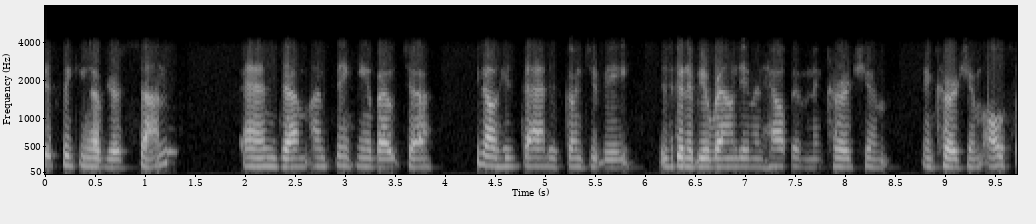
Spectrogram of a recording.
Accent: Canada; You know, I'm a Canadian

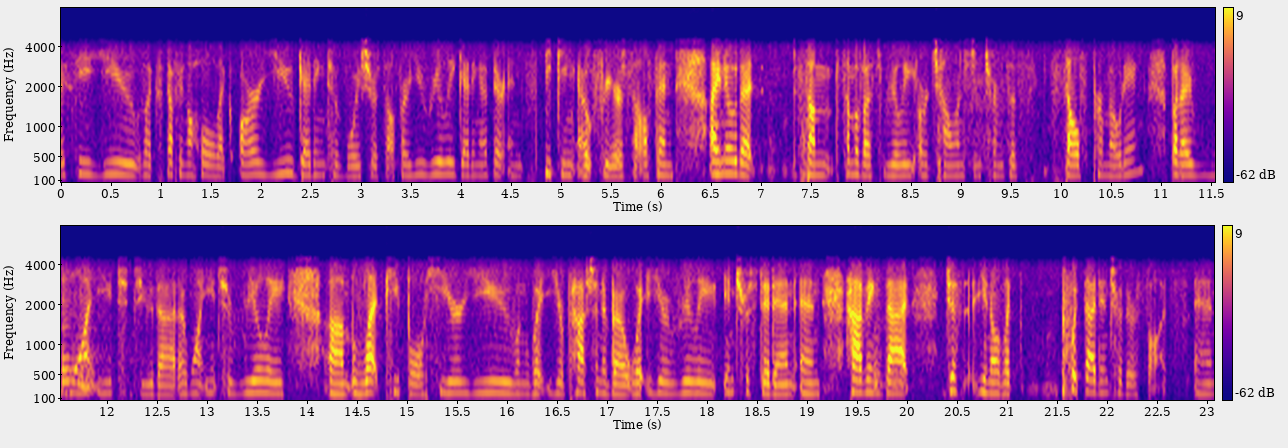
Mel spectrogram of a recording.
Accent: Canada; I am challenged geographically, and I am Canadian

